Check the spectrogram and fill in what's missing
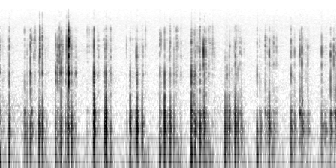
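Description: Long acrylic nails scratch and tap the face and sides of a life-size hollow mannequin-head binaural microphone covered in chunky gold and red glitter. The result is a quiet, irregular run of short, dry, bright scratchy crunches with brief silent gaps between them and no ringing.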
